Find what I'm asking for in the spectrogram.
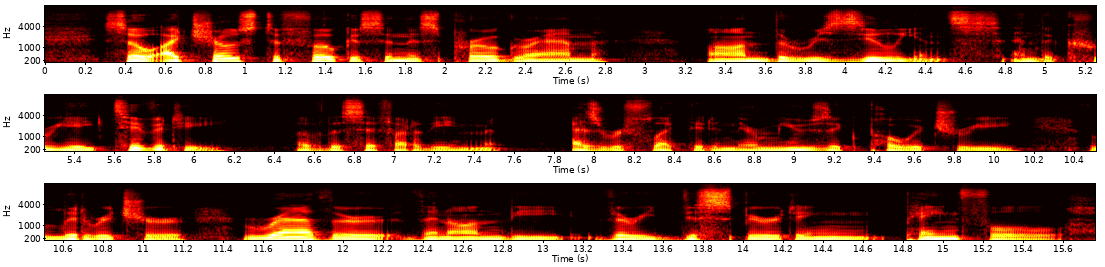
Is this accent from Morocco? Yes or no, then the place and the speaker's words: yes; Casablanca, Casablanca-Settat, Morocco; Well, I was born in Casablanca during the time of the French protectorate, and so I grew up listening to music of many different cultures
